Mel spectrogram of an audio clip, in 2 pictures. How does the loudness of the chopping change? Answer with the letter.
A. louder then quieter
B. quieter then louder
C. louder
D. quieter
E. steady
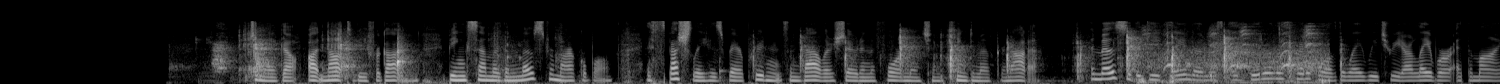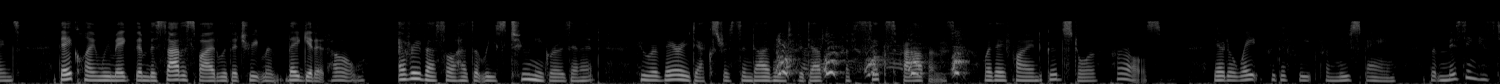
B.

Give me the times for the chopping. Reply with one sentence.
The chopping can be heard from 2.4 to 13.4 s.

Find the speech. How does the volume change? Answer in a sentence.
The loudness of the talking goes down.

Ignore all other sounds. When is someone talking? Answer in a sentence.
The talking can be heard from 2.5 to 29.9 s.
